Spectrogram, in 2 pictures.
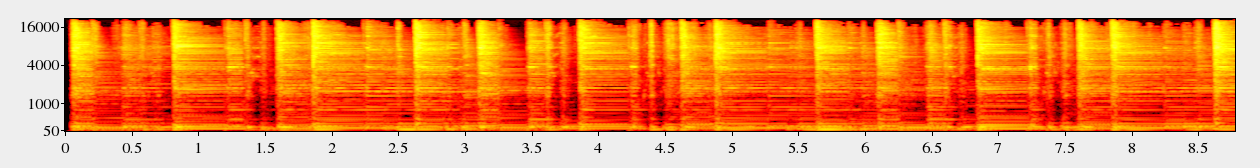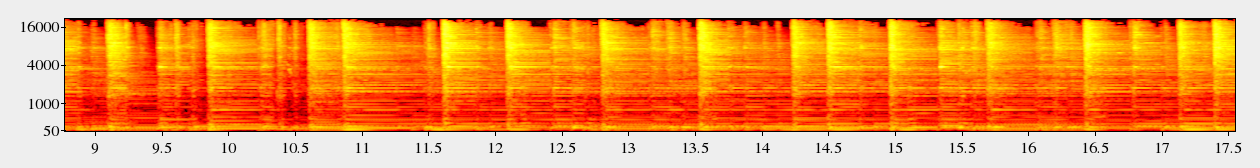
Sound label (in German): niere strumming 12 bund schallloch schraeg; fame pro series sd-100 test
